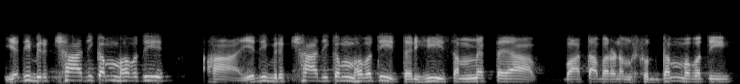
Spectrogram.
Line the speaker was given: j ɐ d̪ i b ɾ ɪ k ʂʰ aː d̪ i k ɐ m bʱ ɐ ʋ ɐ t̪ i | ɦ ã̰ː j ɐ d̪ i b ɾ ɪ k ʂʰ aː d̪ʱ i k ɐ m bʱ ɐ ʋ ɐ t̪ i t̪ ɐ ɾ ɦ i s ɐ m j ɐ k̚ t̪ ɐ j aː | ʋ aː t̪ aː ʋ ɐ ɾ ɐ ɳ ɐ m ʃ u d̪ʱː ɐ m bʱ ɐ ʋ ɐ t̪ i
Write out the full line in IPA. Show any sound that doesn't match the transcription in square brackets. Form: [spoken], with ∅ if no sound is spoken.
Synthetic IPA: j ɐ d̪ i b ɾ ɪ k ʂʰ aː d̪ i k ɐ m bʱ ɐ ʋ ɐ t̪ i | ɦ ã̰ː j ɐ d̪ i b ɾ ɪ k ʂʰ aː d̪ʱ i k ɐ m bʱ ɐ ʋ ɐ t̪ i t̪ ɐ ɾ ɦ i s ɐ m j ɐ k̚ t̪ ɐ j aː | ʋ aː t̪ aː ʋ ɐ ɾ ɐ ɳ ɐ m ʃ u d̪ʱː ɐ m bʱ ɐ ʋ ɐ t̪ i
